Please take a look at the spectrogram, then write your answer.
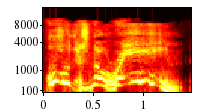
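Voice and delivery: hammed-up high-pitched panicked wail; mock screaming. Host mocking Californians panicking over drought, mock screaming. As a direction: wail it in exaggerated, mocking alarm. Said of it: "they were screaming".

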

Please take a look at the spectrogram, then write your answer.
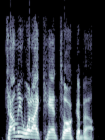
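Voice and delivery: usual speaking voice

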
